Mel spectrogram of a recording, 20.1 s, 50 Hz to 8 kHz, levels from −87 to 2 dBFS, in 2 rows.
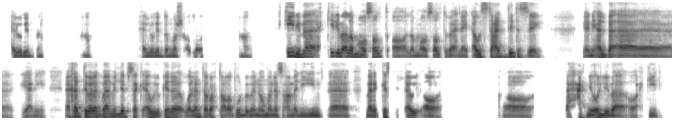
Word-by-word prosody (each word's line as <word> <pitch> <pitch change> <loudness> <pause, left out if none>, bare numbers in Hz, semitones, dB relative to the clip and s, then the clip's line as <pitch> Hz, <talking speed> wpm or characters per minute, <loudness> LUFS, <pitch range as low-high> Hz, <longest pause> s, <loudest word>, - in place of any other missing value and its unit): حلو 95 -1 -1
جدًا، 85 -3 -6 0.7
آه 90 - -13 0.7
حلو 90 0 -5
جدًا 90 -2 -3
ما 95 +2 -4
شاء 95 - -9
الله، - - -8 0.6
آه، - - -12 0.4
احكِ - - -8
لي 180 -6 +7
بقى 150 +3 +2
احكِ - - -11
لي 170 -1 +3
بقى 165 -2 +6
لما 130 -6 +3
وصَلت 150 +7 -1
آه 90 -1 -4
لما 95 +2 -5
وصَلت 115 +5 -2
بقى 95 -1 -2
هناك 90 -1 -6
أو 115 - +5
استعدّيت 150 +6 +2
إزاي؟ 105 -9 -3 0.6
يعني 100 +2 -2
هل 125 0 +4
بقى - - +3 1.1
يعني 85 -3 -7 0.3
أخَدت 155 0 +5
بالك 145 0 +6
بقى 140 +4 +3
من 130 -2 +1
لِبسك 145 0 +2
أوي 130 -2 +2
وكده 135 +3 +1
والّا - - 0
أنت 125 -2 -1
رُحت 125 +2 0
على 100 - -1
طول 120 0 -2
بما 105 -1 -1
إن 105 - -2
هُم 110 +1 +1
ناس 115 +2 -2
عمليين 95 +3 -1
فما 95 -1 -1 0.3
ركّزتش - - +1
أوي، 110 -1 +3
آه، 95 -2 +1 0.9
آه، 85 -1 -3 0.5
ضحّكني، 120 -4 +1
قُل 125 - +5
لي 110 -2 +3
بقى 105 0 +2
آه - - -7
احكِ - - -14
لي؟ - - -6
110 Hz, 175 wpm, -24 LUFS, 95-130 Hz, 1.1 s, لي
